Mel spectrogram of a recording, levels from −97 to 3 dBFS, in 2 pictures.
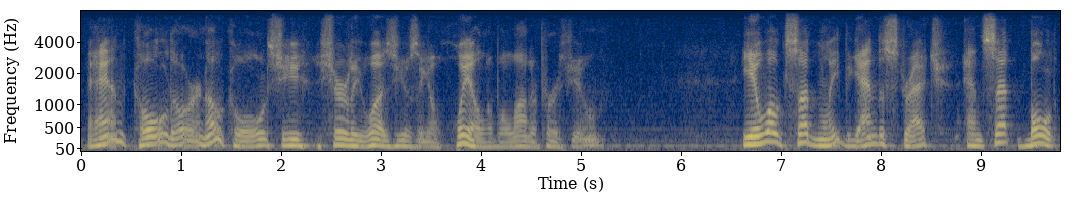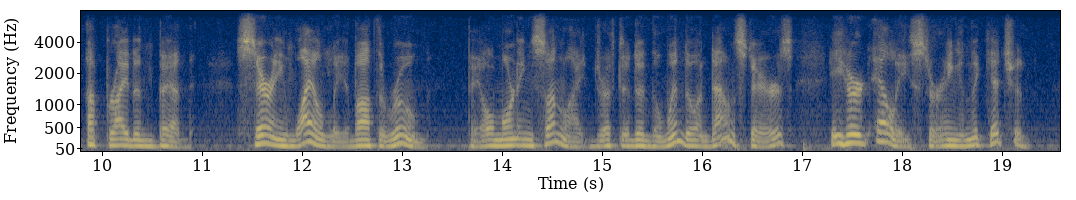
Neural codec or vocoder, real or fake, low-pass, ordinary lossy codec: none; real; 7.2 kHz; Opus, 16 kbps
